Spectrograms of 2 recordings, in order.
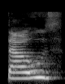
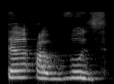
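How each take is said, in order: First: The middle w sound is left out. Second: A doubled w sound is heard in the middle. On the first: The speaker calls it wrong. "हम बचपन से इसे क्या पढ़ते होते थे? ताउज पढ़ते होते थे" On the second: The speaker calls it right. "तो असल में ये क्या है? ... ये वाव जो है वो टू टाइम्स आ रही है"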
